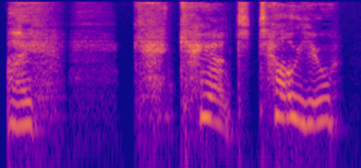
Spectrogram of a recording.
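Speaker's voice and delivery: high, stammering tearful voice; miserable wail. A narrator's reading. Distraught woman refusing to explain to him, miserable wail. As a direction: choke and stumble on the words, wailing. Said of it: "she wailed miserably".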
